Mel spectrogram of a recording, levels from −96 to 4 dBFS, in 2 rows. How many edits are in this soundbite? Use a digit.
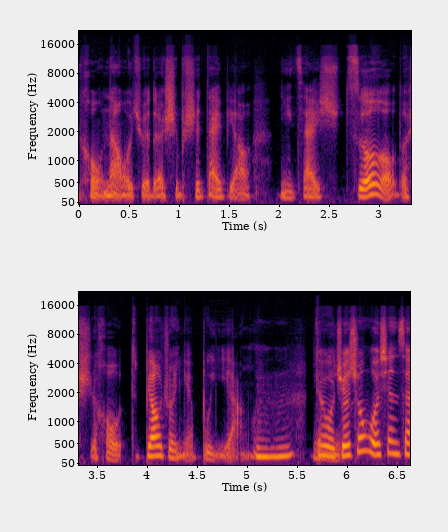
1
